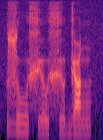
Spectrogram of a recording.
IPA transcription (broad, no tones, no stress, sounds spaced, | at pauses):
z u xʲ ɵ u̯ xʲ ʊ ɡʲ ɑ n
